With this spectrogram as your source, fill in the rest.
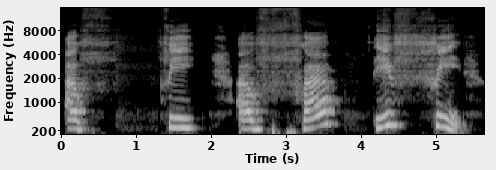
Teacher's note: huruf Fa keluar dulu napas kita baru harakatnya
